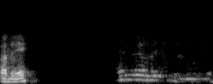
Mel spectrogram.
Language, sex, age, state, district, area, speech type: Malayalam, male, 18-30, Kerala, Pathanamthitta, rural, conversation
